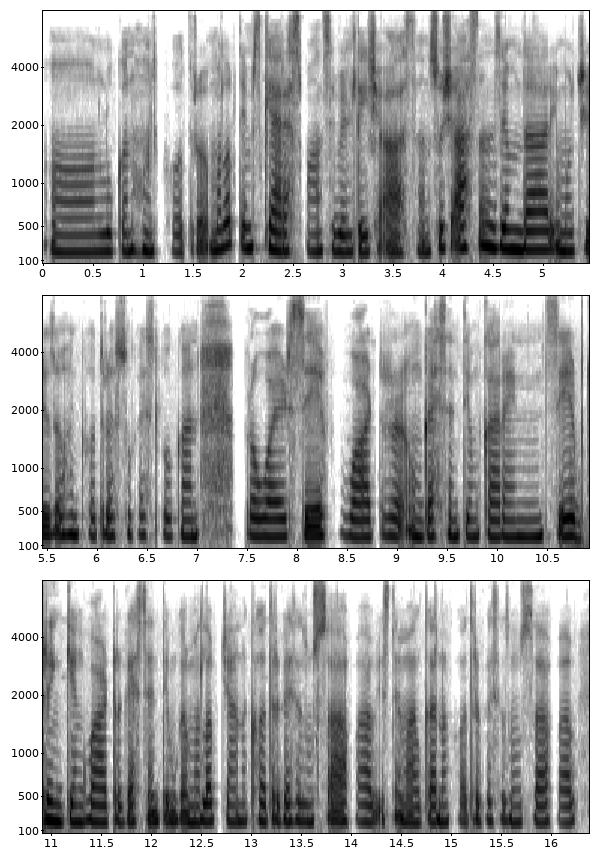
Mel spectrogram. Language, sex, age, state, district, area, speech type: Kashmiri, female, 18-30, Jammu and Kashmir, Shopian, rural, spontaneous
